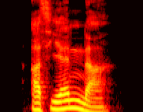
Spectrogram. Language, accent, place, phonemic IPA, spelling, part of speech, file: German, Germany, Berlin, /(h)aˈsjɛn.da/, Hacienda, noun, De-Hacienda.ogg
- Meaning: hacienda (ranch)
